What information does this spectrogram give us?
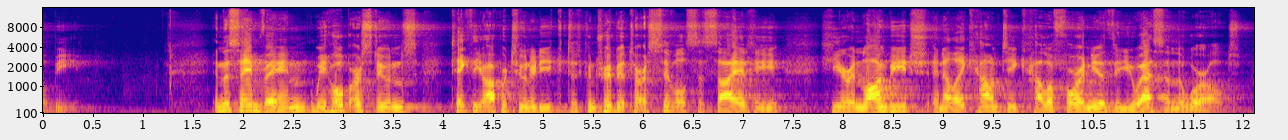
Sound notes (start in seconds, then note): none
